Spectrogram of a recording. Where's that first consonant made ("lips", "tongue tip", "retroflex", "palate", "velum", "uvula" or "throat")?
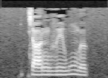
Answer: palate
